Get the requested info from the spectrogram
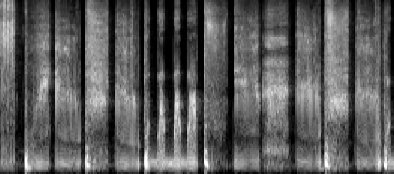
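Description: Beatboxing: a fast rhythm of mouth-made drum hits and hissing bursts, used as the beat for a transition challenge.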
